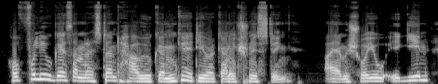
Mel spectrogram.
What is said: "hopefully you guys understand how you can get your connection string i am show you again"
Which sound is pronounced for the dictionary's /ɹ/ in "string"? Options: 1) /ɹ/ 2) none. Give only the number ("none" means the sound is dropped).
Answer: 2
